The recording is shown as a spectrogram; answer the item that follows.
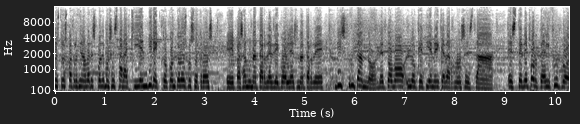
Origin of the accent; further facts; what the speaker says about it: Tudela, Navarre, Spain; Cómo se nota que somos de Tudela y que metemos mucho, mucho ruido, la verdad.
